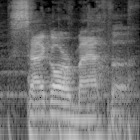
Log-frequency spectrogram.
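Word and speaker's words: Sagarmatha: this if you're adjacent to me to the Sagar Matha which is how it is properly pronounced you gain hardcover the second part super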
